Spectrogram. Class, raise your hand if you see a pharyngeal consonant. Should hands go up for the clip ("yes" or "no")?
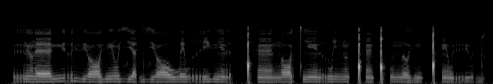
no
